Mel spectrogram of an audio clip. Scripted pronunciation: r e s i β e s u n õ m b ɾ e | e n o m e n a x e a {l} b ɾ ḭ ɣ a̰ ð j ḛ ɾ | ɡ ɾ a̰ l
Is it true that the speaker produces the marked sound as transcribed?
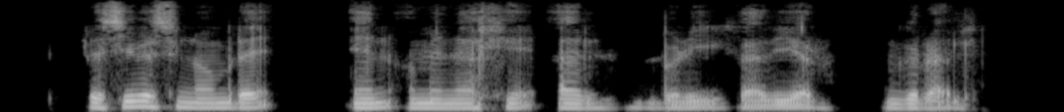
yes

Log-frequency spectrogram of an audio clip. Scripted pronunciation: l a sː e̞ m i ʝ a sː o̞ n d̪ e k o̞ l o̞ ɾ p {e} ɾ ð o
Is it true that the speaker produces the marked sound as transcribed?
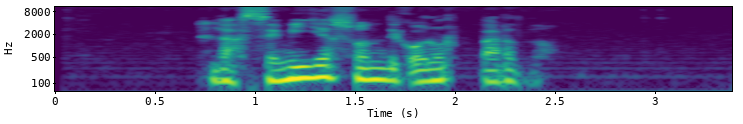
no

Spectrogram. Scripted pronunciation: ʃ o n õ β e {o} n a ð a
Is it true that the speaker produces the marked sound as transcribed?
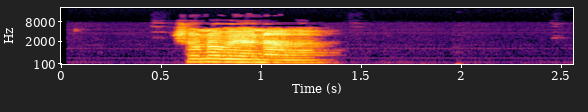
yes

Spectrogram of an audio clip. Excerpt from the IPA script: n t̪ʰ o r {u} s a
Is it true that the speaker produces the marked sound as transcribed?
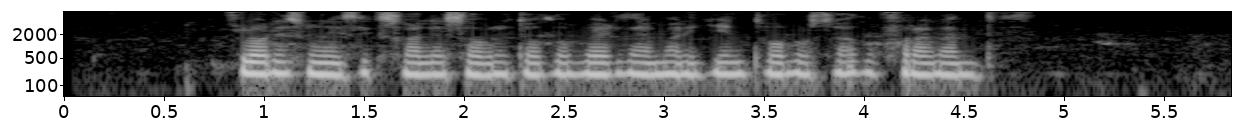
no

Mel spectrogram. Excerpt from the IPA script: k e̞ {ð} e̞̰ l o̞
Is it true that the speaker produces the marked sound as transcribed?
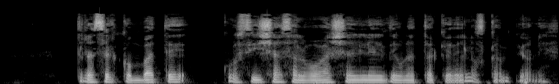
yes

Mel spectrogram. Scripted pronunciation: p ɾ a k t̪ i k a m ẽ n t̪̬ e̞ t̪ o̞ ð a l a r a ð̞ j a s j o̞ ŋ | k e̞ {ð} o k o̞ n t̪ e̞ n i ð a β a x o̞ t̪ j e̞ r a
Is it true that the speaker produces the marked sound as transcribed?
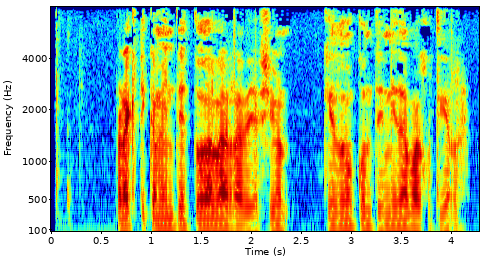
yes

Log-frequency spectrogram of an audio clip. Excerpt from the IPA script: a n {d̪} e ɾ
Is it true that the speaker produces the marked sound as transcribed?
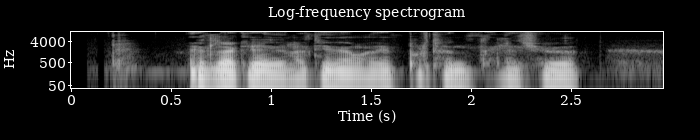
no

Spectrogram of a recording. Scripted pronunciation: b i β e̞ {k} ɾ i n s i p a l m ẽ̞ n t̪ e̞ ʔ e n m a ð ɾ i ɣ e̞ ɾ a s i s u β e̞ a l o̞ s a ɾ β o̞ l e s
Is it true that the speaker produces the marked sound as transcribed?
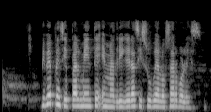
no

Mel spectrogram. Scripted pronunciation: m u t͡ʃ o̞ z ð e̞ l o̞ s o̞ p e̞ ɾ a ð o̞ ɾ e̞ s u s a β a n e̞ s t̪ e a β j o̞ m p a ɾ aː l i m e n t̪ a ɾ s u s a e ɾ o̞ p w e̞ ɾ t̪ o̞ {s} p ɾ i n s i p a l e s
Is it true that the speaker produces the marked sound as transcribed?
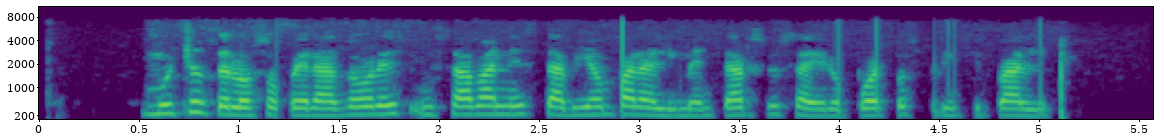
yes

